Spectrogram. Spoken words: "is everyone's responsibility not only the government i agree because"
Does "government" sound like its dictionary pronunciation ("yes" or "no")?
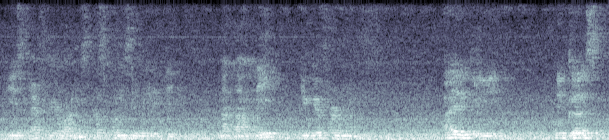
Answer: no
